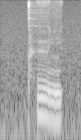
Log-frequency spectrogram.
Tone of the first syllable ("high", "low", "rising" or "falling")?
falling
